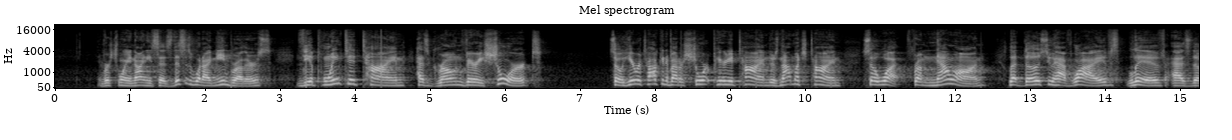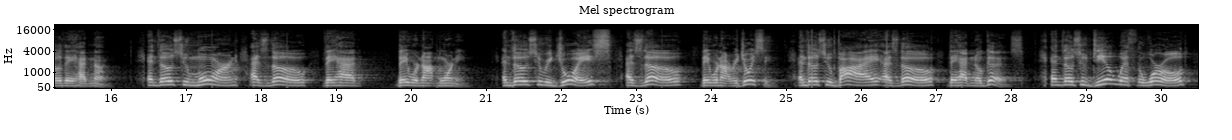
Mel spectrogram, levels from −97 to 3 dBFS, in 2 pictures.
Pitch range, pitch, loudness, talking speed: 170-230 Hz, 200 Hz, -25 LUFS, 170 wpm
